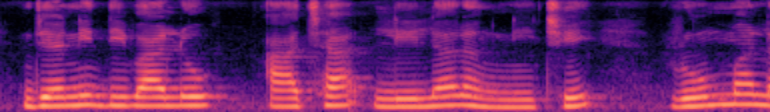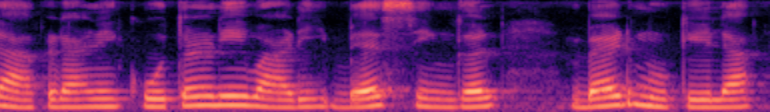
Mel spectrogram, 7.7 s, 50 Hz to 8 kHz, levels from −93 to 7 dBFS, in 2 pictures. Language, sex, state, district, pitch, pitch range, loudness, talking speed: Gujarati, female, Gujarat, Valsad, 215 Hz, 205-235 Hz, -17 LUFS, 110 wpm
